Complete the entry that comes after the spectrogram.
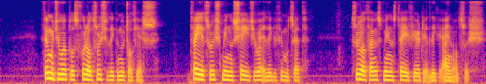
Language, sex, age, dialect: Faroese, female, 15-35, Suðurstreymoy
